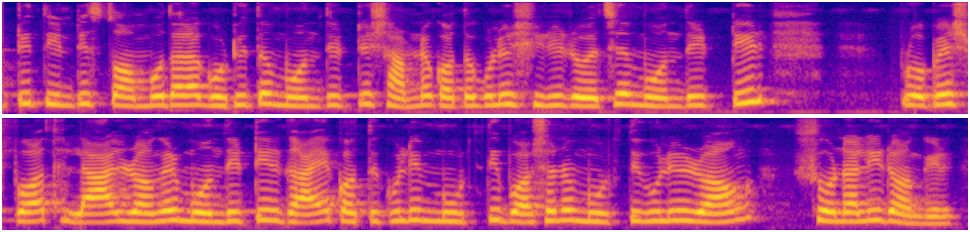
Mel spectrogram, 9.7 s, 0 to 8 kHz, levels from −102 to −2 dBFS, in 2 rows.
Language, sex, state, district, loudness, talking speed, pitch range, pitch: Bengali, female, West Bengal, Malda, -15 LUFS, 175 wpm, 235-265 Hz, 245 Hz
